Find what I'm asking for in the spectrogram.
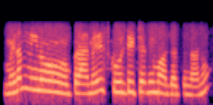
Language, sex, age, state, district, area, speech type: Telugu, female, 18-30, Telangana, Nalgonda, urban, conversation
